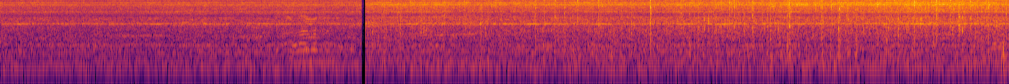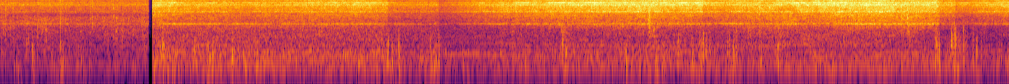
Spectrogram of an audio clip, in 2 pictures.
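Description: Jet airliner running on the apron: a steady rushing noise with a high, fixed whine, which jumps abruptly louder and fuller about halfway through. A crowd of people's voices murmurs underneath.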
